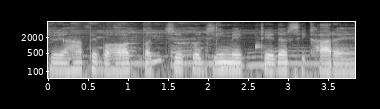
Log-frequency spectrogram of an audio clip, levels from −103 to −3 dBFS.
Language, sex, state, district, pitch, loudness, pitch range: Hindi, male, Bihar, West Champaran, 110 Hz, -20 LUFS, 105-110 Hz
